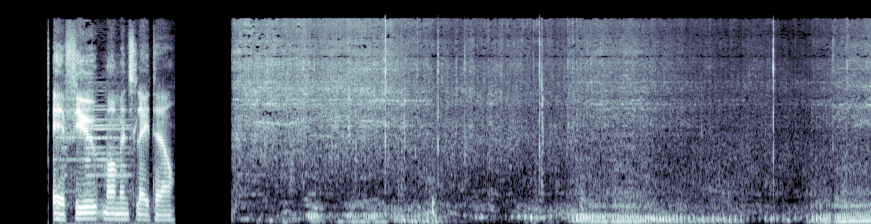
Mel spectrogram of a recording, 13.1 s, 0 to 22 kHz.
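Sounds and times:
motorcycle engine rumble: 3.7s - 13.0s.

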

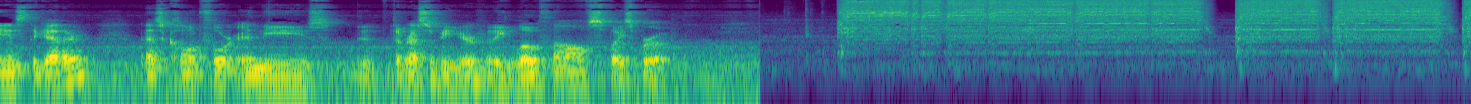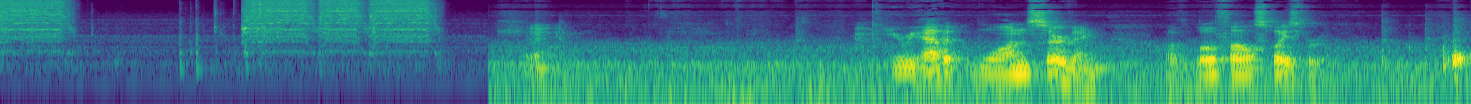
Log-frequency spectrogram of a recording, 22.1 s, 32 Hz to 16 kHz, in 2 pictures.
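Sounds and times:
blender running: 6.3s - 11.6s, 12.8s - 14.4s.

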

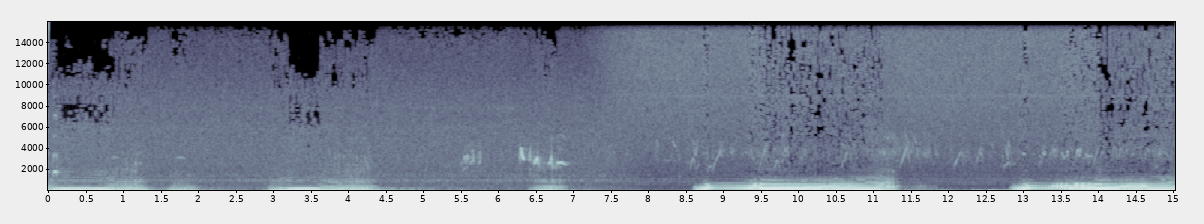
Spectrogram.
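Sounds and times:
lion roaring: 8.6s - 11.8s, 12.8s - 15.0s.

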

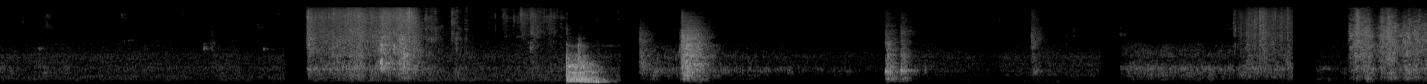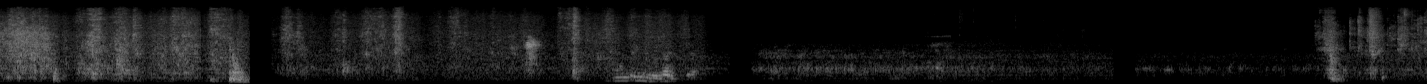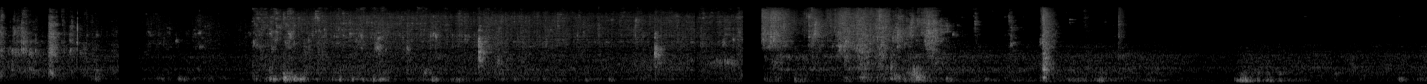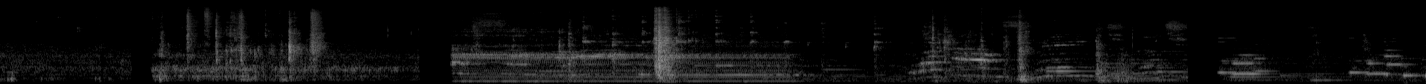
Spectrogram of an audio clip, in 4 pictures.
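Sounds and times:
plastic packaging crinkling: 3.1s - 5.7s, 12.3s - 21.2s.

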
